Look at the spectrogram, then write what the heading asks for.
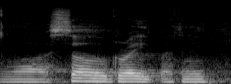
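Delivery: a little sarcastic. Reacting to another speaker's message: a little sarcastic. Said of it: "That sounded a little sarcastic".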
